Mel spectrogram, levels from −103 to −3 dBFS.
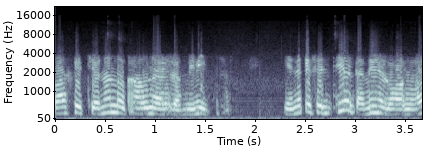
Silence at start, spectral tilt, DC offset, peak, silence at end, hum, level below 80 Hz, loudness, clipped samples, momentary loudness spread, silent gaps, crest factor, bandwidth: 0 s; -6 dB/octave; under 0.1%; -6 dBFS; 0 s; none; -50 dBFS; -16 LUFS; under 0.1%; 4 LU; none; 10 dB; 7 kHz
